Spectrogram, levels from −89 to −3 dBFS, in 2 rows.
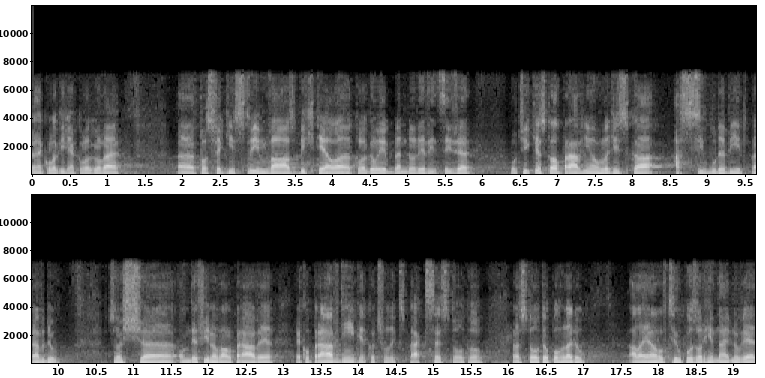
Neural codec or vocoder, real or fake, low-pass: codec, 16 kHz, 1.1 kbps, Voila-Tokenizer; fake; 7.2 kHz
